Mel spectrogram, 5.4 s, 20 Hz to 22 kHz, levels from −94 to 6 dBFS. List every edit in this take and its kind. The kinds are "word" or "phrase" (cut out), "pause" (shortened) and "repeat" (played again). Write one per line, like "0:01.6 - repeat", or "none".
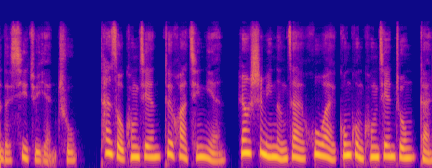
0:02.9 - pause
